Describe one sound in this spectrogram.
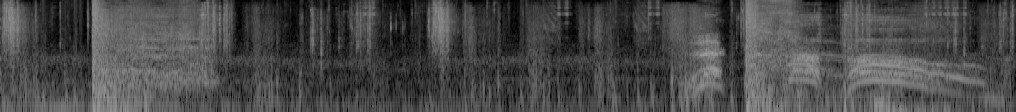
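Guns fire in loud, sharp bursts.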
